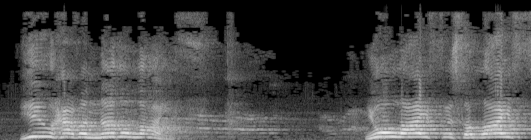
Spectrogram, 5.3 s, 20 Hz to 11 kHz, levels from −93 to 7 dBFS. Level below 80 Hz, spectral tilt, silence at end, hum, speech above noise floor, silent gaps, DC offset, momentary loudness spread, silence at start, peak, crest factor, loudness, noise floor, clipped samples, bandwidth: -66 dBFS; -4.5 dB/octave; 0 s; none; 35 dB; none; under 0.1%; 23 LU; 0.2 s; 0 dBFS; 14 dB; -13 LUFS; -48 dBFS; under 0.1%; 10.5 kHz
